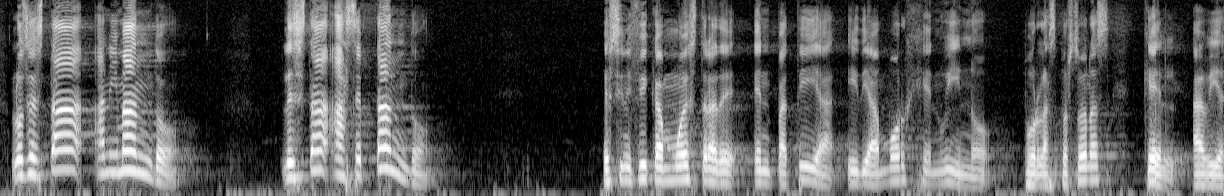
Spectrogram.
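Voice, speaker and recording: A male pastor preaches a Sunday sermon in a church hall. His voice is somewhat high for a man, and he keeps asking his listeners rhetorical questions. The hall gives his voice a long, ringing reverb. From Peru. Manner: asks the congregation frequent rhetorical questions.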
